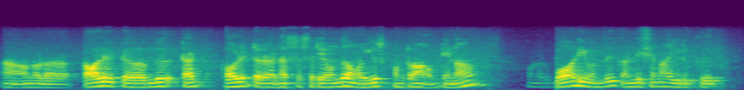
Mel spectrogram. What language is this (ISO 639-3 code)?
tam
